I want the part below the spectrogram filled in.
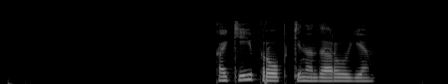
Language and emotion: Russian, neutral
